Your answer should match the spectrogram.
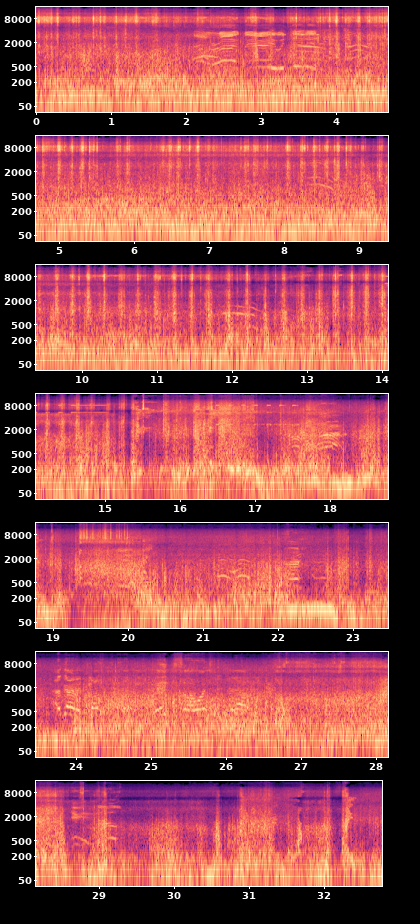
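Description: Loud wind rushing over a body-worn camera's microphone under an open parachute canopy, a steady roar with brief dips. Indistinct voices come through the wind now and then.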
